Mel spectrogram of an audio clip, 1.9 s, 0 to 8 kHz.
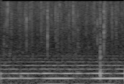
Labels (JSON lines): {"label": "biophony, midshipman", "recorder": "SoundTrap 500"}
